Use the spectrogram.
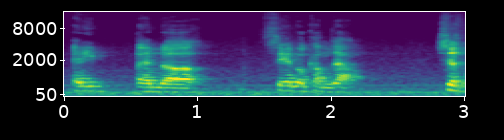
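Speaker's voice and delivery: ordinary talk, nothing marked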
